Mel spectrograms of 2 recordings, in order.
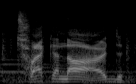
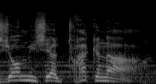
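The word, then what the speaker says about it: Jean-Michel Tretard: butchered while I eat as for my name not track andar it is Jean Michelle trenard Jean Michelle trenard TR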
